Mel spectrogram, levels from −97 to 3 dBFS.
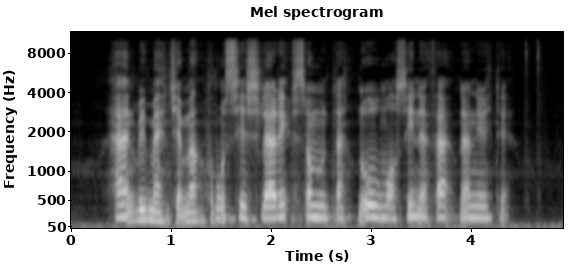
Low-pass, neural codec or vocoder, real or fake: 9.9 kHz; autoencoder, 22.05 kHz, a latent of 192 numbers a frame, VITS, trained on many speakers; fake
